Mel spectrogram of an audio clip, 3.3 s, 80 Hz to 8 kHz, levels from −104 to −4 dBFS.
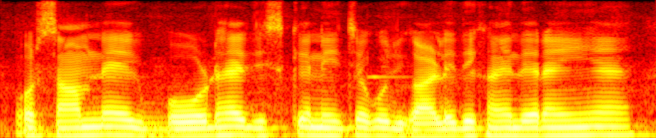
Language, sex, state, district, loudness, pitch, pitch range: Hindi, male, Uttar Pradesh, Shamli, -14 LUFS, 120 Hz, 115-125 Hz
